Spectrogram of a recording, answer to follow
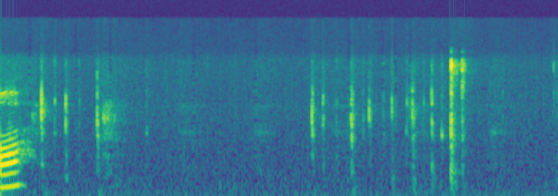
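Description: Computer keyboard typing: a few scattered keystrokes, then a quick run of about a dozen keys in the second half as a word is typed.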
